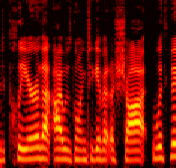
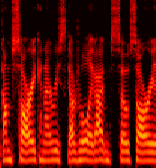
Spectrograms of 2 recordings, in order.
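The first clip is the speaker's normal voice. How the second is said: acted crying voice, quieter; 2 semitones lower, 5 dB quieter than usual. Retelling showing up to a call with a coach: imitating own tearful apology. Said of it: "in tears".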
